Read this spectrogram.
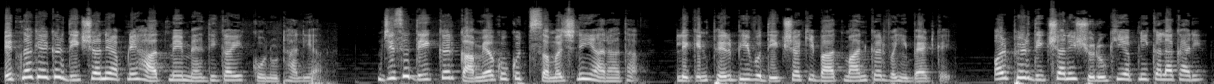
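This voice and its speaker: A woman's voice: mid-range voice, sing-song, normal speed. Woman narrating a cartoon story over music.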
